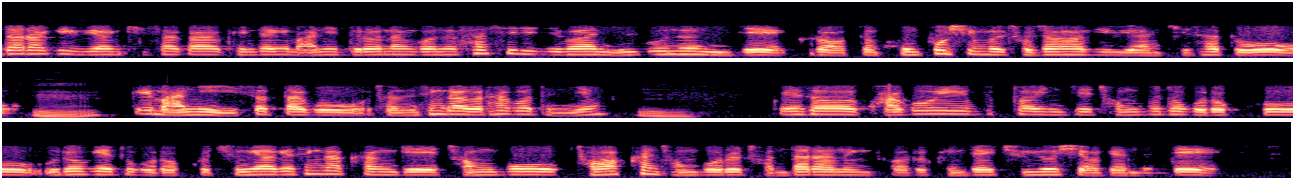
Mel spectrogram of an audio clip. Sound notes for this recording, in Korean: 전화연결.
